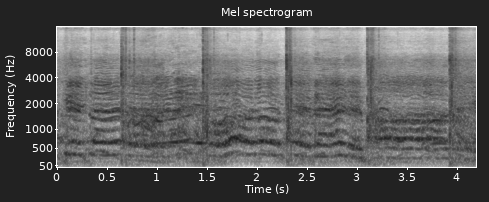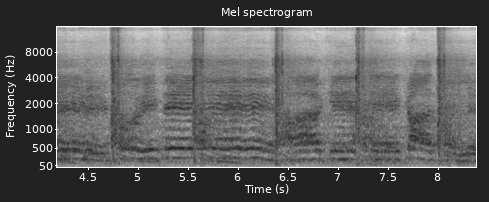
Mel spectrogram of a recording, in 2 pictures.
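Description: Crowd of men beating their chests in unison, a sharp slap about every 0.8 seconds, under a chorus of men chanting a Punjabi noha (mourning lament).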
